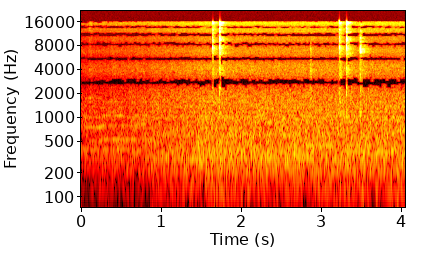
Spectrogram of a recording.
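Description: Near silence with a faint steady hiss and a few soft clicks of a computer mouse: one a little under two seconds in and a quick pair near the end.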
